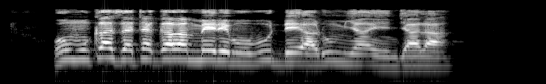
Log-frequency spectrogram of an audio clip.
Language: Ganda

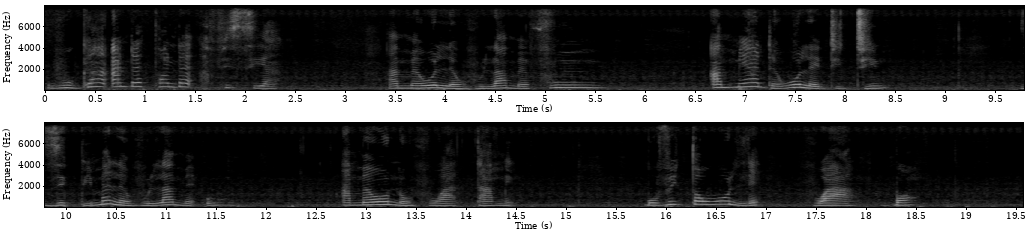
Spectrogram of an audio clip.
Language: Ewe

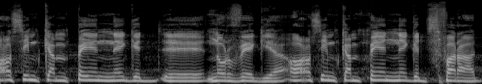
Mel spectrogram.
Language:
Hebrew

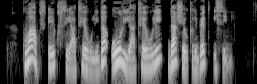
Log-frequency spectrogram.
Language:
Georgian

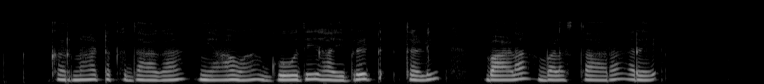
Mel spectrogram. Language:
Kannada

